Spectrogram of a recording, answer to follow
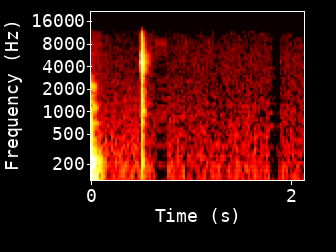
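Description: Near silence broken by a single short, sharp click about half a second in.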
